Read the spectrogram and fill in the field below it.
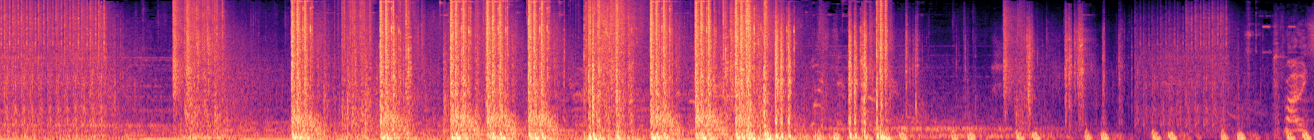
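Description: Heavy gunfire in the Call of Duty: Modern Warfare II video game, with loud, close bursts of automatic rifle fire and single shots in rapid runs, under game voices and combat chatter.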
